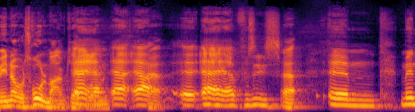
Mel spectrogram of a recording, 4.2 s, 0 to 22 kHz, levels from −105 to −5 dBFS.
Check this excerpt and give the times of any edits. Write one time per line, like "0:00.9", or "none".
none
